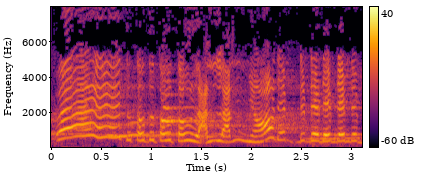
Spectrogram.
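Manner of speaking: high, rapid-fire repeated warnings; flustered urging. Acted. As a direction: fuss urgently as the baby is carried in. Hoảng khi bế em bé vào. (cuống quýt nhắc chừng, cao giọng)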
